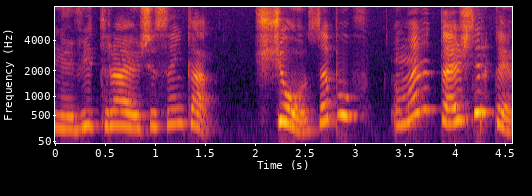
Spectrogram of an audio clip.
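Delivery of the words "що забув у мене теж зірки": insistent, much higher pitch. Senko argues with Hrytsyk about who goes ahead, insisting. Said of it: "наполягував Сенько".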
